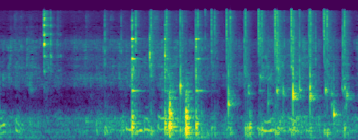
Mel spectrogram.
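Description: Chopsticks beating a raw egg in a ceramic bowl: a single click early on, then from about a second and a half in a rapid run of clicks of the chopstick tips against the bowl, about five a second.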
